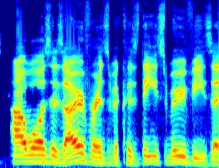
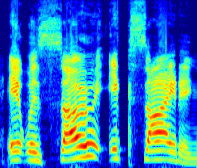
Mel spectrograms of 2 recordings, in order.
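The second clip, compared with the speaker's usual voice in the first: high, slow gush landing hard on "exciting"; "exciting" stretched and stressed in a high voice; emphasis on exciting; 6 semitones higher, slower than usual. Acted. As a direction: draw out "so exciting" with big emphasis. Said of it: "Emphasis on the word exciting".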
